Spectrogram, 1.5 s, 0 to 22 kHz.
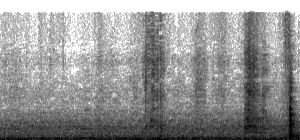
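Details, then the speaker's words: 1988 Buick LeSabre 3800, engine off: single sharp metallic clunk as the harmonic balancer's loose outer ring spins by hand; rubber cracked all around, balancer busted and needs replacing; tensioner pulley also spins too fast, may need replacing. "And it clunks. So this harmonic balancer is busted."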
